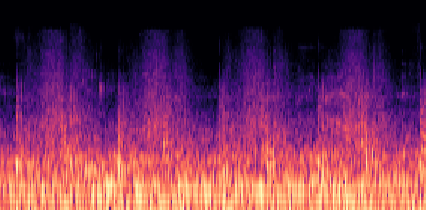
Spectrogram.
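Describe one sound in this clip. Footsteps tread slowly on stone in a large echoing hall.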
